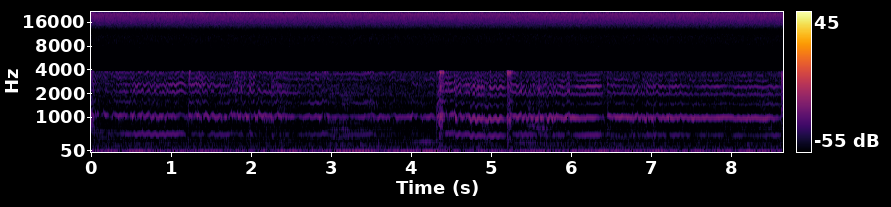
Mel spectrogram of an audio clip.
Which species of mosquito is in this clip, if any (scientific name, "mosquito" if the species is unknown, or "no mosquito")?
mosquito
